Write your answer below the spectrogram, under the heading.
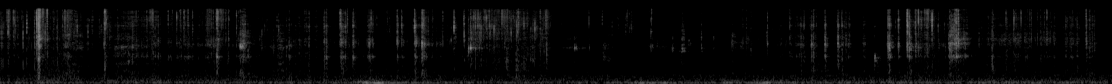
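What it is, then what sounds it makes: Bar of soap scraped into flakes. A solid bar of soap with a pink outer layer and a white core is held in the hand and scraped with a metal utility blade, shaving it into powdery flakes. Bright, crisp scraping and crackling come in quick bursts with many sharp little clicks, and the sound stays high with almost no low end.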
